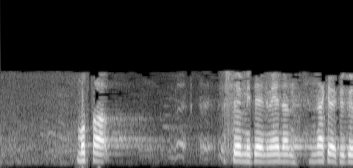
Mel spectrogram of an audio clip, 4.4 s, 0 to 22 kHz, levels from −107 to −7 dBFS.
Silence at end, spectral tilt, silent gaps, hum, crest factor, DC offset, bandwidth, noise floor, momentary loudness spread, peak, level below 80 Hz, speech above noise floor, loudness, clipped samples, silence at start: 0 s; -9.5 dB/octave; none; none; 18 dB; under 0.1%; 4 kHz; -49 dBFS; 17 LU; -2 dBFS; -70 dBFS; 33 dB; -16 LUFS; under 0.1%; 0.95 s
